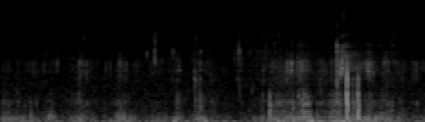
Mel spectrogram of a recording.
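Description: A fish splashes in shallow water at the bank.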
